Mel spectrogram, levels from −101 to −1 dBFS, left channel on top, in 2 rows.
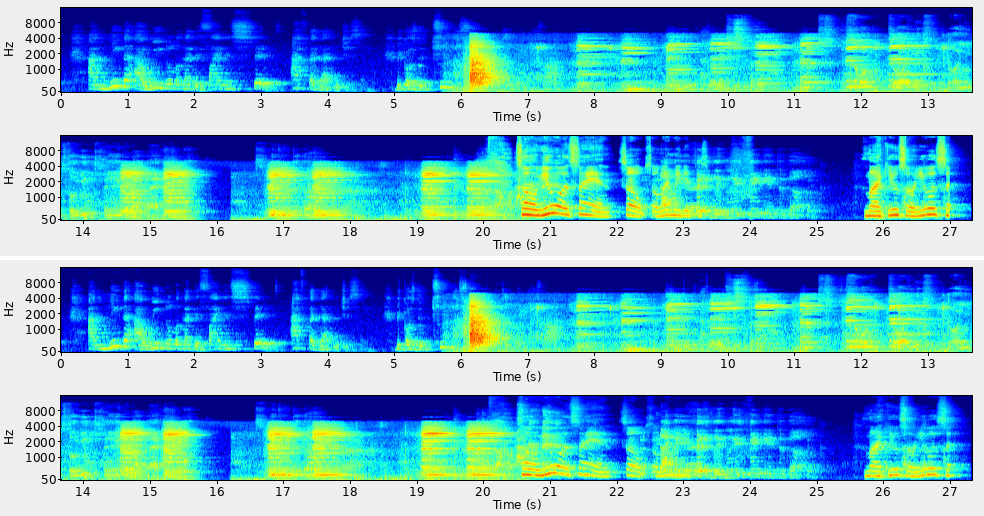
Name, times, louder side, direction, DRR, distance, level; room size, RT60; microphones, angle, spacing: voice 1, 0.1-3.2 3.4-4.6 4.9-7.4 9.0-10.6 11.0-11.2 11.7-11.9 18.8-19.8 21.4-21.6 22.4-24.1, right 1 dB, 45° right, 0 dB, 2.0 m, -46 dB
sound 1, 5.8-15.6 16.2-20.7, right 3 dB, 20° right, 0.9 m, -30 dB
voice 2, 10.0-10.3 11.4-15.7 16.6-17.7 19.6-21.2 22.7-25.0 26.0-26.7, equal, ahead, -3 dB, 1.8 m, -42 dB
voice 3, 20.5-23.1 25.7-27.0, left 6 dB, 75° left, 15 dB, 0.4 m, -26 dB
9.7 x 9.1 x 4.1 m, 0.83 s
head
